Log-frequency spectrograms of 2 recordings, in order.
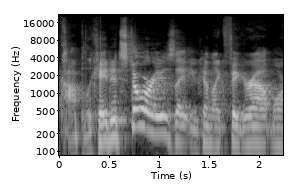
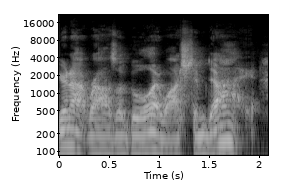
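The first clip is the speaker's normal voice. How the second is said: mock-grave voice, much lower; 6 semitones lower, 4 dB quieter than usual. Retelling a scene, the speaker quotes Bruce facing a man in costume: Bruce, put-on very serious. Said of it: "Bruce looks at him very seriously".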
